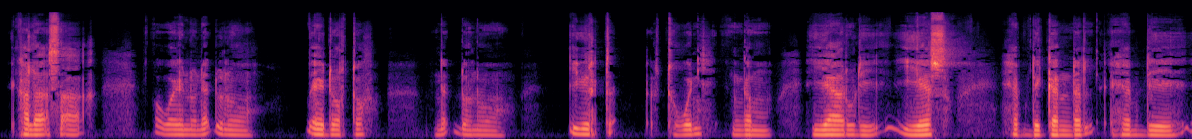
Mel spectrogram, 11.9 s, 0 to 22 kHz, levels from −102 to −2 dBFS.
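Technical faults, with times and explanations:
Throughout, HE-AAC compression: the treble of this speech stays bright but sounds synthetic, with s sounds turning gritty and metallic or lispy, and nothing at all above about 14.9 kHz. The likely cause is HE-AAC coding at a low rate, which fits around 24 kbps: only the lower spectrum is coded, and the upper bands are rebuilt by copying lower content upward under a coarse envelope, so the harmonics no longer line up across the crossover.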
